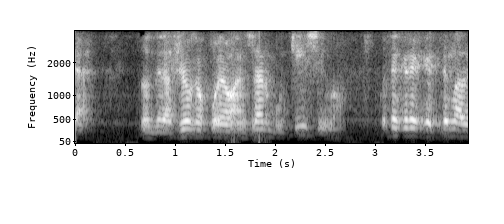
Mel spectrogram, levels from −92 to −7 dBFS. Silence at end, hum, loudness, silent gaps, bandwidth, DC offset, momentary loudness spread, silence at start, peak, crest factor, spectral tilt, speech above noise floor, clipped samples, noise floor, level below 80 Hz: 0 s; none; -16 LUFS; none; 4 kHz; under 0.1%; 16 LU; 0 s; 0 dBFS; 18 dB; -4 dB/octave; 31 dB; under 0.1%; -47 dBFS; -76 dBFS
